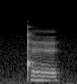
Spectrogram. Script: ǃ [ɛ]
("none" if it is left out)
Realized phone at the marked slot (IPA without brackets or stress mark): ɛ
